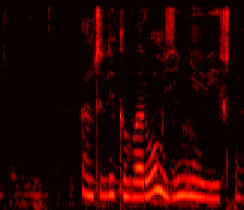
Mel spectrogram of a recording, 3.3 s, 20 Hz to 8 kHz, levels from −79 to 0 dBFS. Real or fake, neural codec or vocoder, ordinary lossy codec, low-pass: real; none; Opus, 64 kbps; 7.2 kHz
